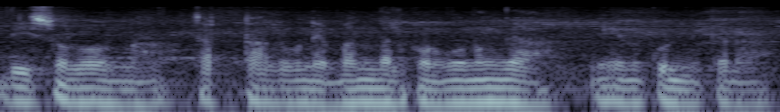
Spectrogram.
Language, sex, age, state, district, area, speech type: Telugu, male, 60+, Andhra Pradesh, Anakapalli, urban, spontaneous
